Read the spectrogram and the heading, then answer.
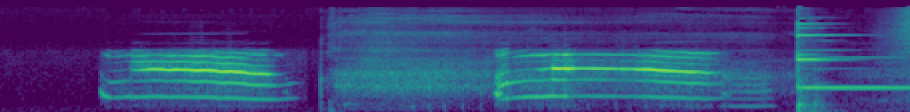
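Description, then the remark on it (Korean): A person mimics a cat with two drawn-out, nasal meows separated by a brief rustle of noise, followed at the end by a single bright bell ding that rings on. “아, 이번엔 고양이 소리.”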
